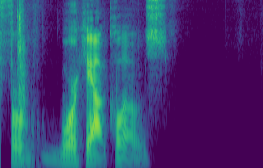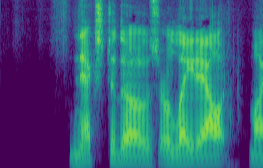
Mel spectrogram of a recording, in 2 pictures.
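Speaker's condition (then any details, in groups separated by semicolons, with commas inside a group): No condition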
